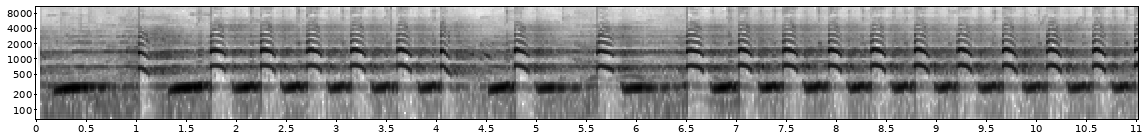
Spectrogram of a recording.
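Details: Captive siamang at Chiba Zoological Park, Japan, calling loudly: a series of short, full-throated barking hoots, each swelling and then dropping, repeated roughly once a second over a steady droning hum.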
